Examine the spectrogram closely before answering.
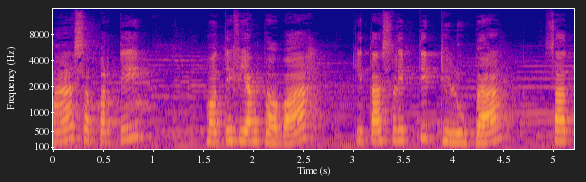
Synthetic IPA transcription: asəpərt̪i | mot̪ɪfjaŋb̥a̤wah | kit̪aslip̚t̪id̪̥i̤lub̥a̤ŋ | sat̪

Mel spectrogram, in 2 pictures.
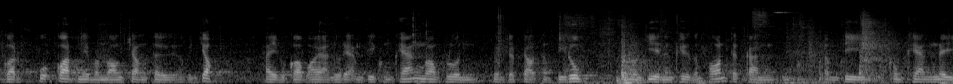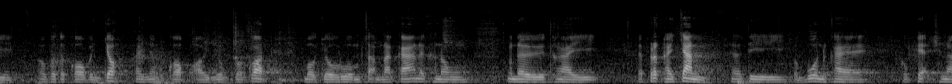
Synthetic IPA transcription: kŏət̪̚puəʔkŏət̪̚miənɓɑmnɑːŋt͡ɕɑŋt̪ɨwʋɨɲt͡ɕoh | haəjprɑkɑəp̚ʔaɔjʔa̰nuɾɛ̆əʔmət̪iːkʰumkʰɛ̆əŋnŏəmkʰluənt͡ɕuəmt͡ɕot̪̚t͡ɕaɔt̪ːəŋpiːɾuːp̚kʰluənt͡ɕiənɨŋkʰiːəŋsɑmpʰɑːnt̪ɨwkanʔə̰mət̪iːkʰumkʰɛ̆əŋnɨj | ʔʋət̪ːekɑːʋɨɲt͡ɕohhaəjnɨŋprɑkɑ̆əp̚ʔa̰ɔjnuəmkʰluənkŏət̪̚mɔːk̚t͡ɕoːlruəmsapənaːkaːnɨwkʰnoŋ | nɨwt̪ʰŋaj | prɨk̚ʰːaɛt͡ɕanʔət̪iːpramɓuənkʰaɛ | kumpʰɛ̆əʔt͡ɕʰna

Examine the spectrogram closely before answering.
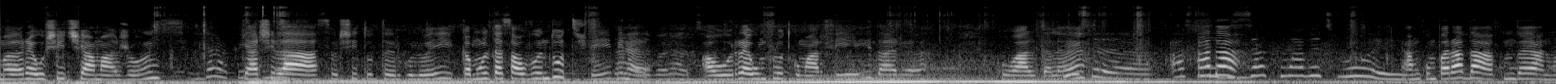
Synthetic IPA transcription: mɾe̞uʃit̪ʃiamaʒuns | kʲarʃilasfɨrʃit̪ut̪ɨrɡulujkəmult̪əsawvɨnd̪ut̪ʃt̪ibine | awre̞umplut̪kumarfid̪ar | kualt̪e̞le | aad̪azakumavet̪sʲvoj | amkumpəɾat̪̚d̪aːkumd̪o̞janʲ

